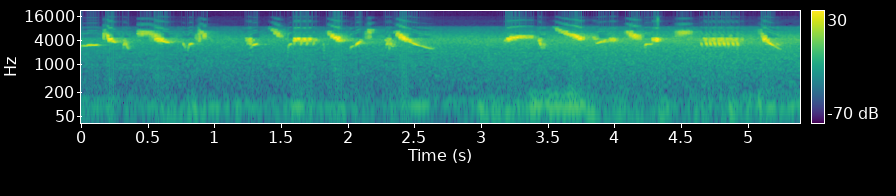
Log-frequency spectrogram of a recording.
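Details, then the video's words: Blackthroat recorded as a master for competition songbirds, its vocal called clear and crystalline: loud, high, sharp notes, many sliding downward, delivered in quick, varied phrases with brief gaps. "MASTERAN BLACKTHROAT GACOR NEMBAK PANJANG DAN TAJAM VOKAL JERNIH DAN KRISTAL"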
